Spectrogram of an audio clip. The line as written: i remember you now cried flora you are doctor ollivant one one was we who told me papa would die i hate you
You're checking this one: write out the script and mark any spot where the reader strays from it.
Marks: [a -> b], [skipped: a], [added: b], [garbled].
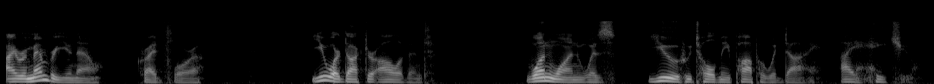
i remember you now cried flora you are doctor ollivant one one was [we -> you] who told me papa would die i hate you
